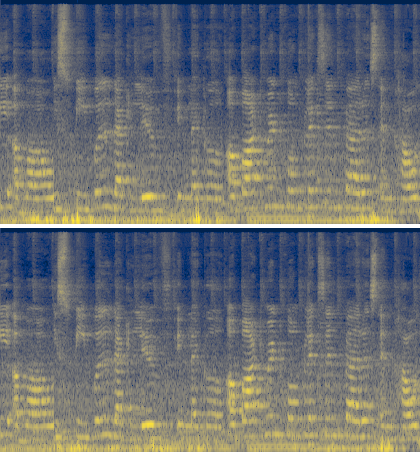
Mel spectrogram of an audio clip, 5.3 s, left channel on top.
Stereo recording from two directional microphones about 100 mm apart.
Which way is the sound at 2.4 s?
10° right (ahead or behind).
